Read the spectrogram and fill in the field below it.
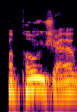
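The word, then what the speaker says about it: Popo Agie: river in Lander is called the papia which is spelled pooi and uh you know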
